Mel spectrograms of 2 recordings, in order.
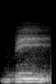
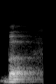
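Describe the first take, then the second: First: The letter name is said with a vowel. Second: Only the short consonant sound is said. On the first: The speaker calls it wrong. "ನಾವು ಇದನ್ನ ಹೆಂಗ್ ಹೇಳ್ತಿದ್ವಿ?" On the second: The speaker calls it right. "But ಇಲ್ಲಿರೋದೇನು?"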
